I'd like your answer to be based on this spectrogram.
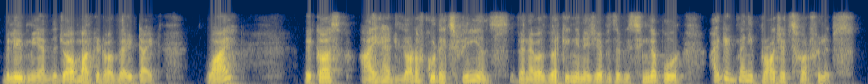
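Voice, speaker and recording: A middle-aged man from Pakistan speaks with a Pakistani accent, teaching a career coaching session. He talks earnestly and often repeats words as he thinks. His pitch is in the middle for a man. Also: fast talker, fairly bright tone, husky. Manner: earnest, repeats phrases, frequent uh fillers. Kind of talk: online coaching session lecture.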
